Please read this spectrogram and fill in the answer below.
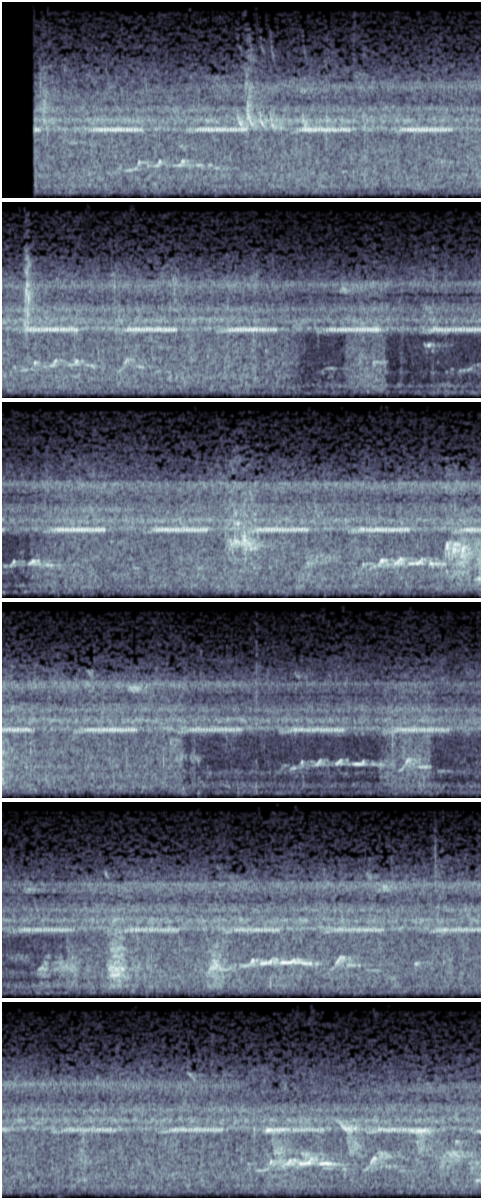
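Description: Shallow river flowing and rippling over rocks. A Bright-rumped Attila sings its melodious song from the riverside trees, short phrases repeated every few seconds.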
